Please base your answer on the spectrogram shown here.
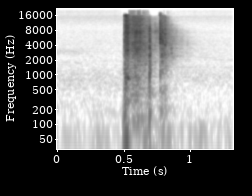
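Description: Air Arms TX200 air rifle firing a Kaiser pellet: a single sharp, close crack with a quick metallic spring rattle and thump trailing off, against a quiet background.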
